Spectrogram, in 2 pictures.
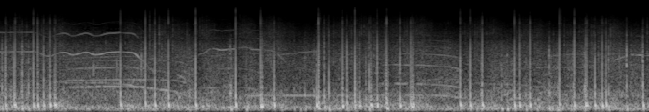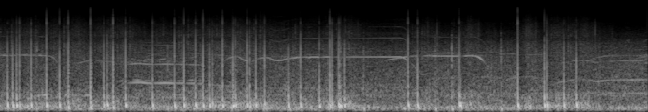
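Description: Fireworks finale: a dense, continuous barrage of rapid cracks and bangs over a low rumble. High whistling tones glide and warble above it.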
